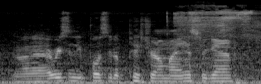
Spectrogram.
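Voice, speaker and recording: A man is speaking. Noticeable background noise and audible room echo surround his voice. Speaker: reptile keeper and youtuber. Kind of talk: casual room tour video. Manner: fast; casual, filler-heavy.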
